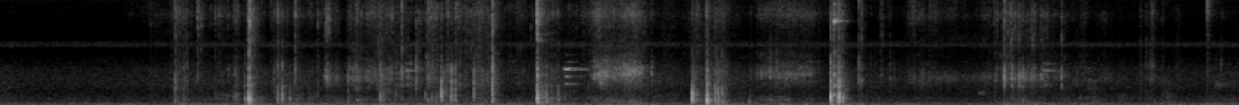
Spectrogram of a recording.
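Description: Thread snips and ribbon being handled on a tabletop: about half a dozen sharp clicks and knocks between about one and six seconds in, mixed with short rustling of the ribbon.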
